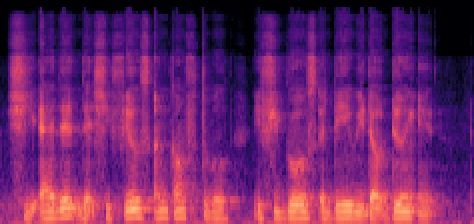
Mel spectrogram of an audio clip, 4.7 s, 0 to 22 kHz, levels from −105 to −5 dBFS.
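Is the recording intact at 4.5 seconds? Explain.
No. Crude rate conversion is present at 4.5 s, as it is across the whole speech clip. The rate was raised from 44.1 kHz to 48 kHz by repeating samples with no filter, adding inharmonic tones around 30 dB below the speech, heard as a gritty fizz.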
